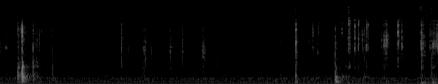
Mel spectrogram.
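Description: A box cutter blade shaves curled slices off a small, solid, pale green soap piece held in the fingers. Short, crisp, bright scraping ticks come in quick irregular bursts, with little low end and almost no ring after each cut.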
